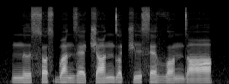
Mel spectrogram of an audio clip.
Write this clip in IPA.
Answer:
n ə s ɒ s b ɑ n z æ t͡ʃ ɑ n d ɒ t͡ʃ ɪ s æ v ɒ n d ɑ

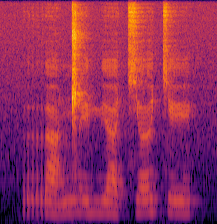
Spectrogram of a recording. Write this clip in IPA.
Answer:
r a˧˩˧ ŋ͡ǁ e˧ mʲ aː˧˩ t͡ɕ ɜ˧˥ c e˧

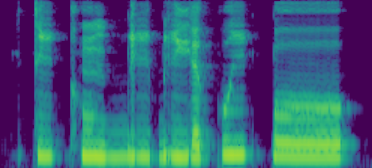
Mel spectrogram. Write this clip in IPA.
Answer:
t i˨ kʰ ũ˨ ɡ͡b i˨ ɓ i˨ j ɛ˨ kʷ iː˦ k͡p oː˦

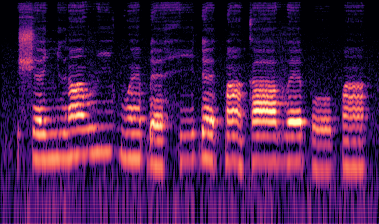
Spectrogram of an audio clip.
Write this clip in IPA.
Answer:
ʃ ɛ˧ ɲ ɨ˧ ɾ ã˦ v i˦ ɡʷ ɛ̃˧ ɓ ɛ˨ h i˧ ɗ ɛ˦˨ k͡p ã˦˨ k aː˦ v ɛ˦ p oː˧ p ã˦

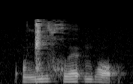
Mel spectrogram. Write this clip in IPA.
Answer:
ʔ ɔ̃ ŋ͡ǁ i z χʷ œː ʔ m b ɔ ʔ

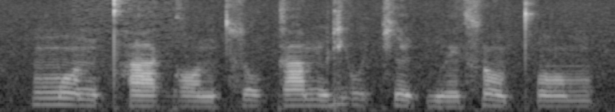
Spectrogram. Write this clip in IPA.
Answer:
m ɔ̃˥˧ n t̪ʰ a˧ ɡ ɔ˨˩ n t͡s u˧ ɡ a˦ m ɡ j u˥˧ t͡ɕ ẽ˦ k̚ b ẽ˧ s ɔ̃˥˧ t̪ʰ ɔ̃˦ m

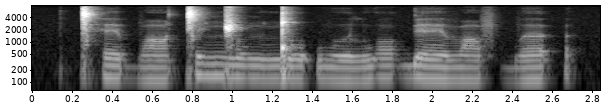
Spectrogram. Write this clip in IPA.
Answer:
ǀʰ ɛ b ɑ ǀ ɪ ŋ͡ǁ o ŋ ŋ͡ǃ o ʔ β ʊ l w ɔ ɠ ɛ β ɑ f b ɐ ʔ

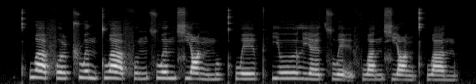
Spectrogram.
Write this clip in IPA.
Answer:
kʰ w ä˥˨ f ɤ˨˦ ʈ͡ʂ w ə˥˨ n t̪ w ä˥˨ f ʊ˨˦ ŋ s w ə˦ n ɕ j ɑ˥˨ ŋ m u˨˦ kʰ w e˦ ɪ̯ pʰ j o˦ ʊ̯ l j ɛ˨˦ t͡s w ḛ˨˩ ɪ̯ f w a˦ n ɕ j ɑ˥˨ ŋ kʰ w a˥˨ n

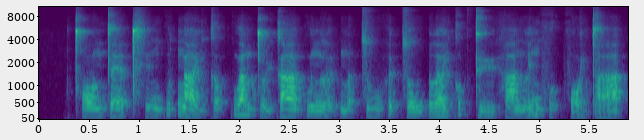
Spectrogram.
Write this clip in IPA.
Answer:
t̪ʰ ɔː˨˧ n t̪ ɛː˨˥ p̚ t͡sʰ ɪ˨˥ ŋ kʷ ɐ˥ t̚ ŋ aː˨ j k ɐ˨˥ p̚ kʷ aː˥ m t̪ ɵ˨˥ ɥ k aː˧ kʷ ɐ˥ n l ɵ˨ t̚ m ɐ˨˥ t̚ t͡s uː˧ h ɵ˥ t̚ t͡s o˥ w | l ɐ˧ j k ʊ˥ k̚ t̪ yː˧ h aː˨ ŋ l ɪ˥ ŋ f ʊ˨˥ k̚ f ɔː˨˩ j t̪ aː˨˧

